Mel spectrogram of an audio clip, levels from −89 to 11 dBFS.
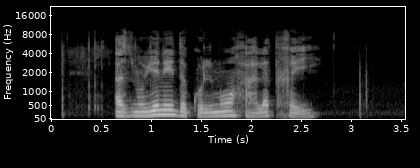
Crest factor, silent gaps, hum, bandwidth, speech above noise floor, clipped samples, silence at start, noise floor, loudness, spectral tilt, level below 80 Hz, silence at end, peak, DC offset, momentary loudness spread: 18 dB; none; none; 9.4 kHz; 30 dB; under 0.1%; 0.65 s; -53 dBFS; -24 LUFS; -6.5 dB/octave; -68 dBFS; 0.9 s; -8 dBFS; under 0.1%; 10 LU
